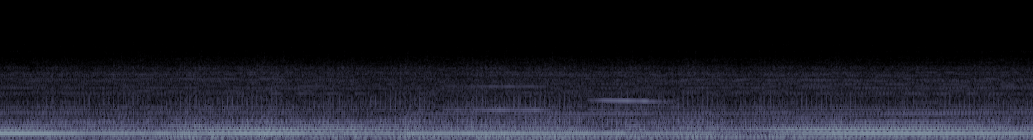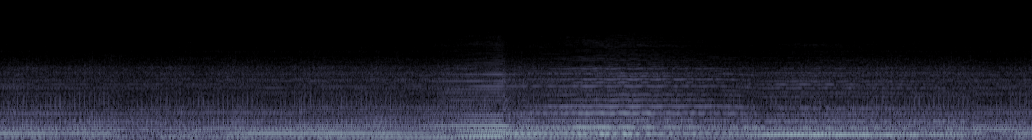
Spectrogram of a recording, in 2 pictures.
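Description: Music composed for cats: slow, sustained tones over a steady low, rumbling drone, with held higher notes gliding in and a brighter change in harmony near the end. No voices.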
